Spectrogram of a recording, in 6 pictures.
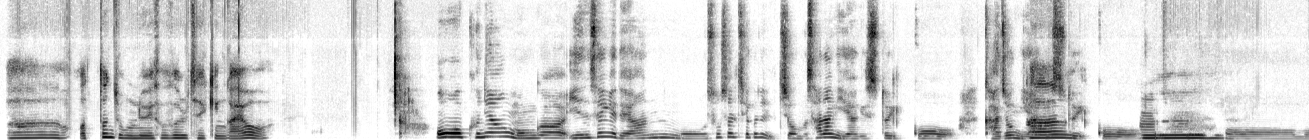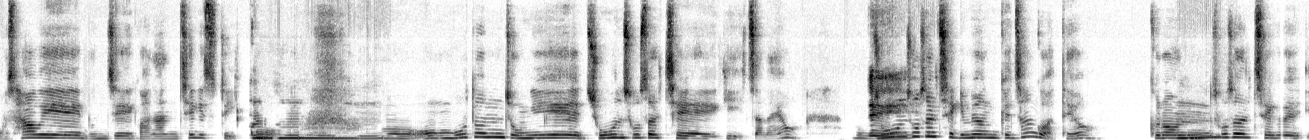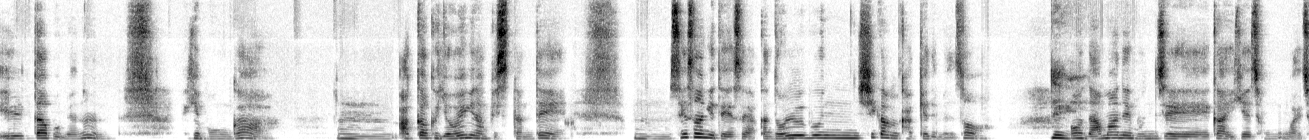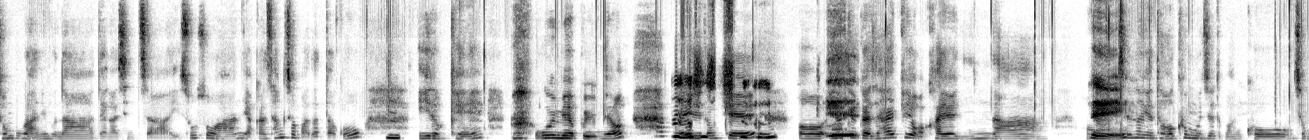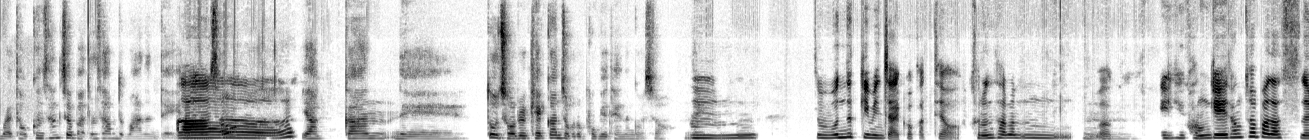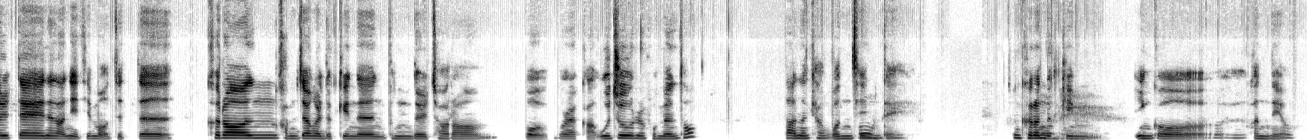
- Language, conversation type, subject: Korean, podcast, 관계에서 상처를 받았을 때는 어떻게 회복하시나요?
- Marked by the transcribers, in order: distorted speech; tapping; other background noise; laugh; gasp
